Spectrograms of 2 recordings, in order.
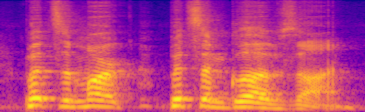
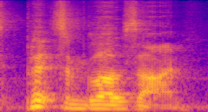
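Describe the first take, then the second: First: Higher, louder nagging repeat; insistent repeated order. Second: Said in the usual way. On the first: Retold or imitated. Coworker coming back to insist, mildly raised nag. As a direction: press the order on him again.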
